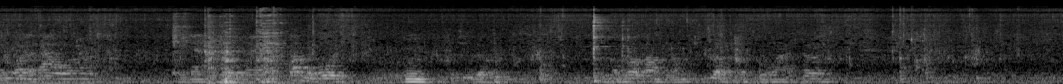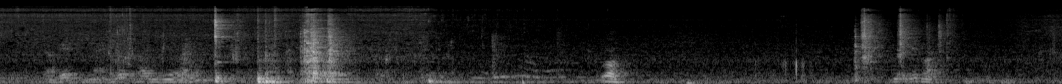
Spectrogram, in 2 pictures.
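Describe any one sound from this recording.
Dishes and pans clatter in a sink.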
